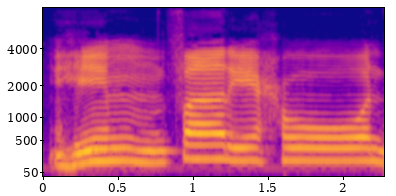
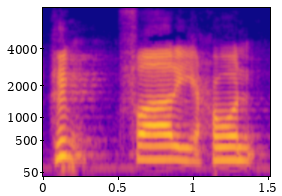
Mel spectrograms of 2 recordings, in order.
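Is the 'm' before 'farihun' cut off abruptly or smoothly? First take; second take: smoothly; abruptly. First: The 'm' flows smoothly into the next word. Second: The 'm' is cut off with an abrupt jerk. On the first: The speaker calls it right. "Yang yang betul" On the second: The speaker calls it wrong. "itu salah ... Disentak itu tidak boleh"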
